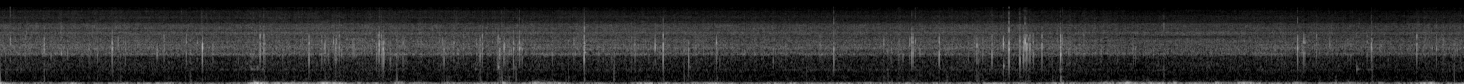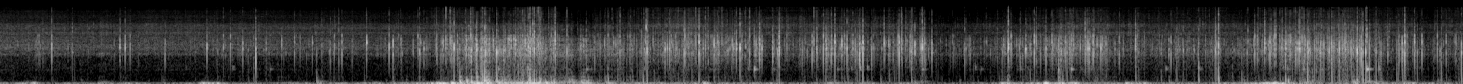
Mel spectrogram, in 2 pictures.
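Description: Waterfall water splashing and pattering onto a body-worn camera, a steady hiss full of small crackling hits. About two-thirds of the way in it turns louder and fuller, with a short lull soon after.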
